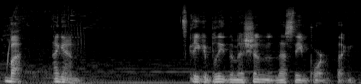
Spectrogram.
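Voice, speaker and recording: A man chatting casually as he plays a video game on stream, often pausing and restarting mid-thought. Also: on the low side, a bit bright. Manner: chatty, hesitant mid-thought, playful exclamations. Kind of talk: casual gameplay commentary and chat. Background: faint game music.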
